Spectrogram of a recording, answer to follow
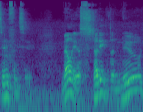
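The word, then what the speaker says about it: Méliès: melus which is pronounced here this is your pronunciation key melus this 2011 movie portray him as an as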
